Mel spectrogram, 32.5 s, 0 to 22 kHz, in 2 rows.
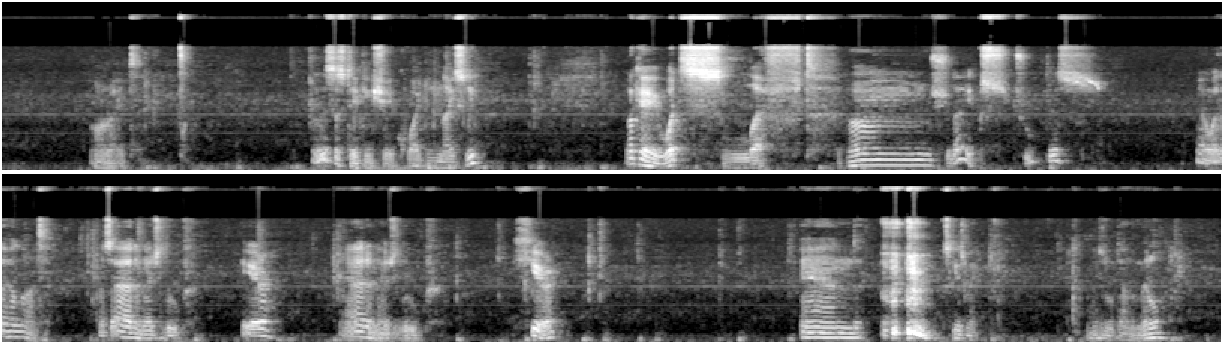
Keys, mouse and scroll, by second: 1.9 a, 2.1 middle click, 4.7 KP_3, 5.6 z, 8.7-10.1 middle drag, 10.5-12.2 right drag, 10.8 Tab, 12.2 middle click, 13.3 right click, 13.6 click, 16.5 middle click, 17.3 ctrl+r, 20.7 ctrl+r, 23.2 a, 23.4 middle click, 23.9 z, 24.6-25.6 middle drag, 29.4 ctrl+r, 31.8 ctrl+r.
